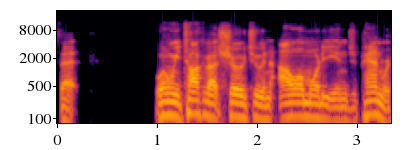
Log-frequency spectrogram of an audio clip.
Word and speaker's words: shochu: not Soju all right Japan makes shoju s-h-o-c-h-u just pronounce it like those two verbs s-h-o-w and c-h-e-w and you're 99 of the way there um but that's that's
